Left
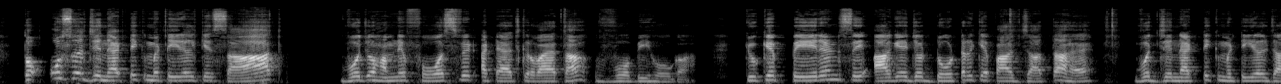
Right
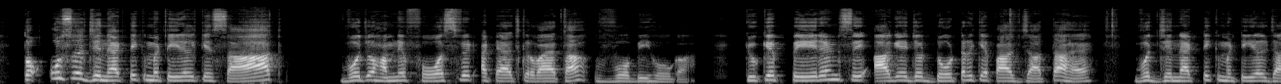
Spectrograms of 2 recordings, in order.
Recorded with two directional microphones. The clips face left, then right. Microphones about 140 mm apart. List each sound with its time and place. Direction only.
0.2 s speech: 35° right (ahead or behind)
